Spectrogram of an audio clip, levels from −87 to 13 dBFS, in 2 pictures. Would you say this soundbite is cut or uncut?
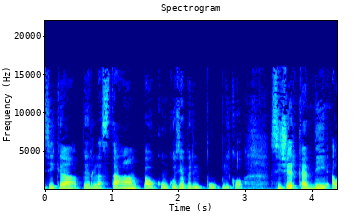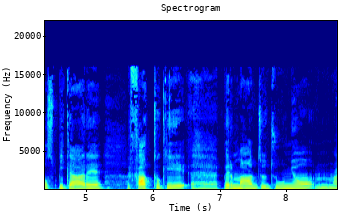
cut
